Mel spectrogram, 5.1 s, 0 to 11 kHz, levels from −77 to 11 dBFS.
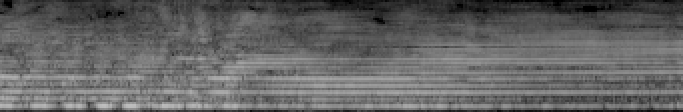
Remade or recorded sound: recorded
